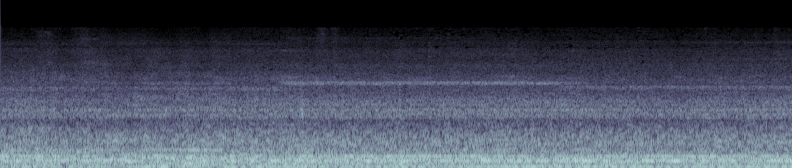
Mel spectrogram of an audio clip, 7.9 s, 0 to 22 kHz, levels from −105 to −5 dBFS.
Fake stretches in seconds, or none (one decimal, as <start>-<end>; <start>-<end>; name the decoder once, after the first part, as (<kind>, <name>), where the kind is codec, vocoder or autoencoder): 1.0-2.3 (codec, SNAC)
